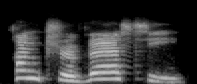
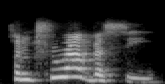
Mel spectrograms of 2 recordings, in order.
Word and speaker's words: controversy: It is either you stress the con, controversy, or you stress the tro, controversy.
